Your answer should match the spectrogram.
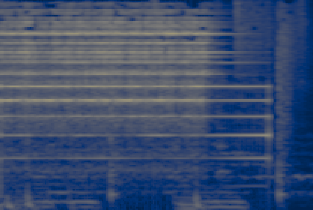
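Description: Time's-up alarm sound effect marking the quiz countdown reaching zero: a loud ringing alarm tone that starts at once and cuts off abruptly near the end, over background music.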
